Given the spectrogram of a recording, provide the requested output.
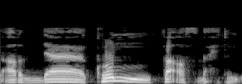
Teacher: فلا بد من إظهار الميم كاملة، فتقرأ بهذا الشكل: أرداكم فأصبحتم، ولا نخفيها أو يعني يكون فيها شيء من الإخفاء.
